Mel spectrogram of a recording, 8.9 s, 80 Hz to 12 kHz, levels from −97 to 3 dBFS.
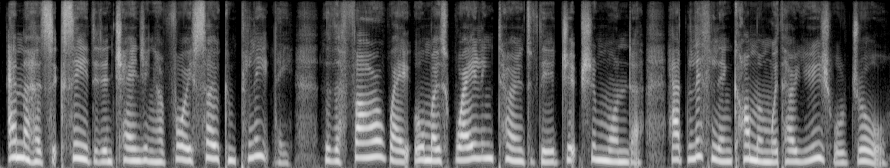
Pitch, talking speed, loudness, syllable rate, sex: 235 Hz, 190 wpm, -16 LUFS, 5.7 syllables/s, female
